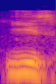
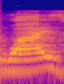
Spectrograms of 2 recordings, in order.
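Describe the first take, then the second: First: The name sounds like the word 'ease'. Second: The name sounds like the word 'wise'. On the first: The speaker calls it right. "Derek would yell at me if I mispronounced it again" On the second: The speaker calls it wrong. "As long as you don't call it wise"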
